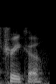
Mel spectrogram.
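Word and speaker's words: Treecko: I mean, other than Bulbasaur, the only real grass type that I've ever liked was do you pronounce it Trico? Yeah, it's Trico.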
